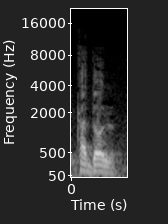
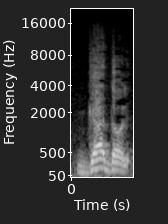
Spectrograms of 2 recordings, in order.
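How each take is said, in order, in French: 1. Le mot commence par un son K. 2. Le mot commence par un son G. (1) "Tu dis pas tu es Kadol" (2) "Tu dis Gadol"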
